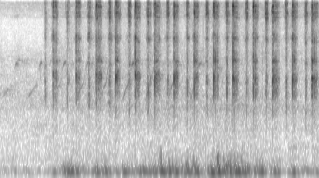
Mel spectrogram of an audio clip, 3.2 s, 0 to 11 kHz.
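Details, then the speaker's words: Carburetor for a YD100cc motorized bike being shaken by hand: quick, light rattles about four per second. The float moves freely and is not seized; the carb is a little dirty. "y'all hear that that means the float is working if you don't hear that it's seized up inside"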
